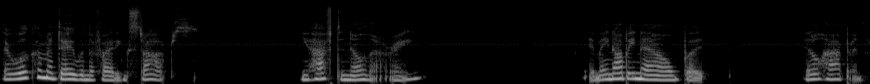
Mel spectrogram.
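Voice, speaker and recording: Mellow, flirtatious villainess played by a woman. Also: on the high side, measured pace, long pauses. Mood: protective, serious. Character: flirtatious, forward female villain, rebel fighter, secretly caring. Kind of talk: ASMR roleplay acting.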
